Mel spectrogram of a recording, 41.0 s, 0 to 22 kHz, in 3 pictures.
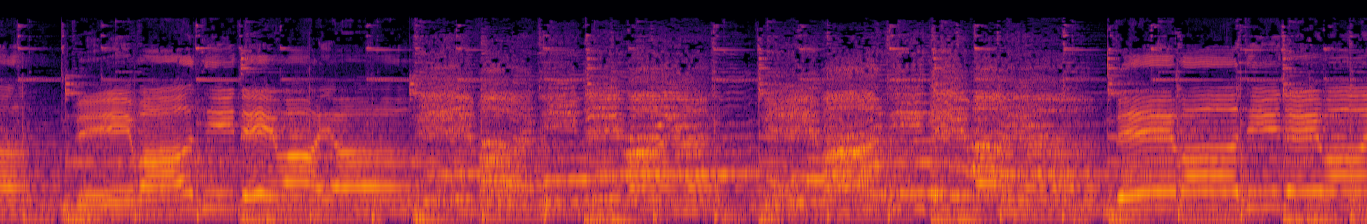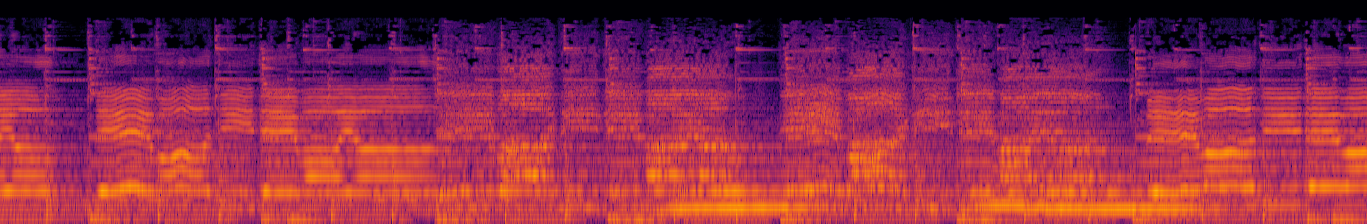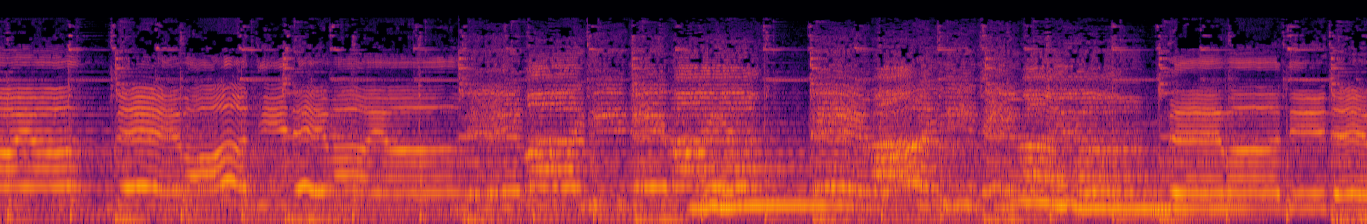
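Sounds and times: devotional chant music with drone: 0:00.0 - 0:41.0.

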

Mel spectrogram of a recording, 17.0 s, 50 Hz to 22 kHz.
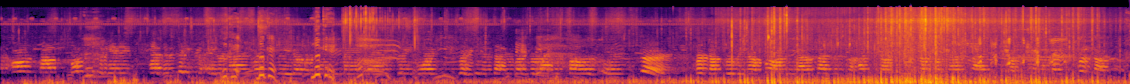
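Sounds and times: horses galloping on turf: 0:00.1 - 0:16.9
people talking indistinctly: 0:03.3 - 0:07.2.

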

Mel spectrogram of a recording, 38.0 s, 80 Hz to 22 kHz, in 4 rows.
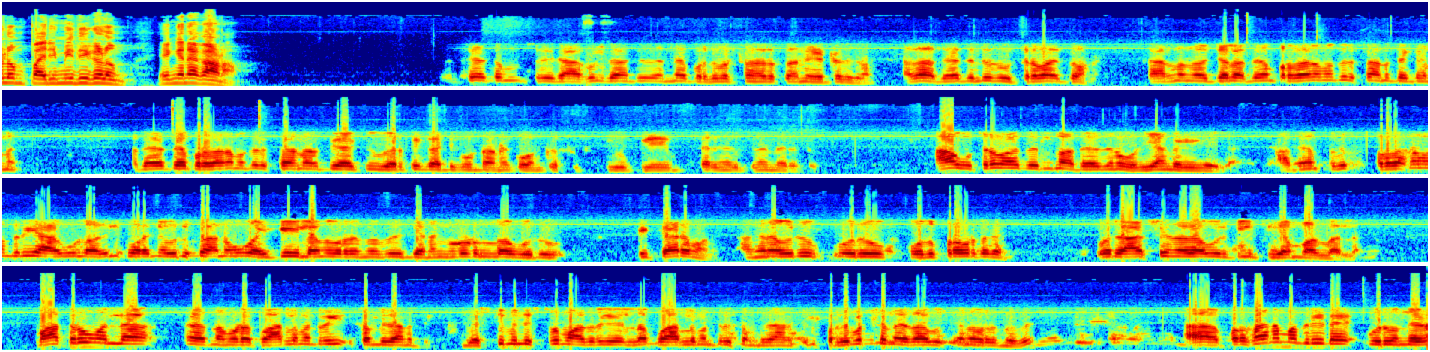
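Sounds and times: man speaking over telephone: 0:00.0 - 0:01.6, 0:03.0 - 0:09.6, 0:10.4 - 0:15.0, 0:15.8 - 0:28.2, 0:28.8 - 0:38.0.

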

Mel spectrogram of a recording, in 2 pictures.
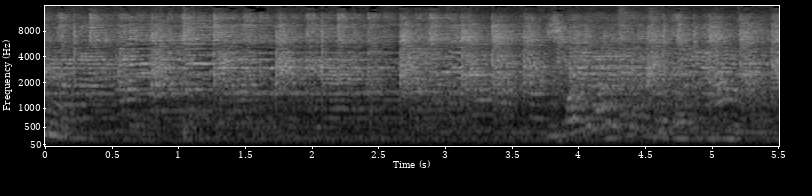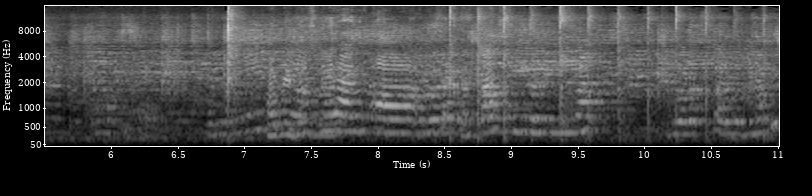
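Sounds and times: sharp hand claps: 0:06.8 - 0:07.1, 0:08.4 - 0:11.0.

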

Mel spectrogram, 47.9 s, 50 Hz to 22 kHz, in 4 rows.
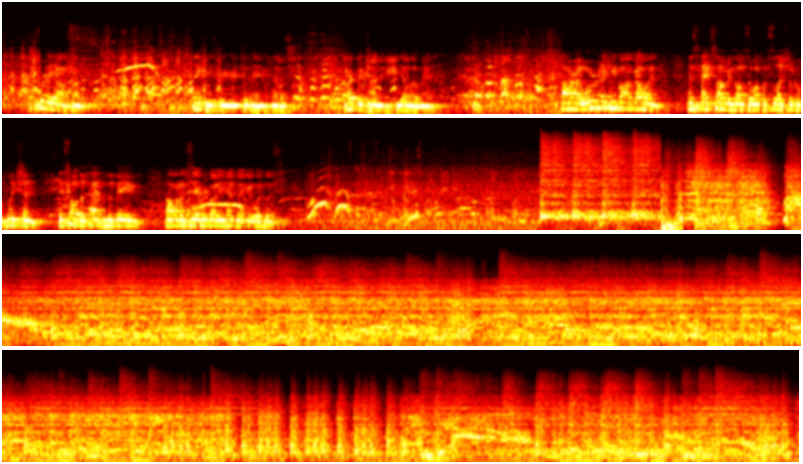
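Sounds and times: distorted electric guitars: 0:19.9 - 0:47.9
drum kit: 0:20.0 - 0:47.9.

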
